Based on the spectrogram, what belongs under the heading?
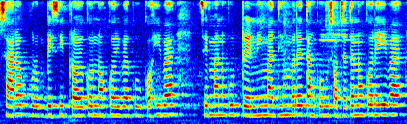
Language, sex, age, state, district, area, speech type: Odia, female, 30-45, Odisha, Khordha, rural, spontaneous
